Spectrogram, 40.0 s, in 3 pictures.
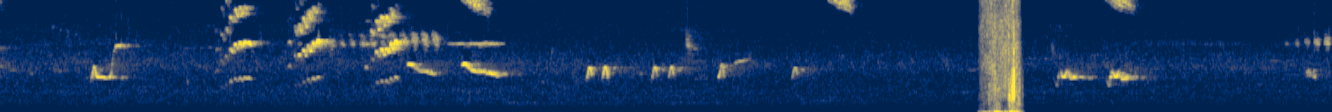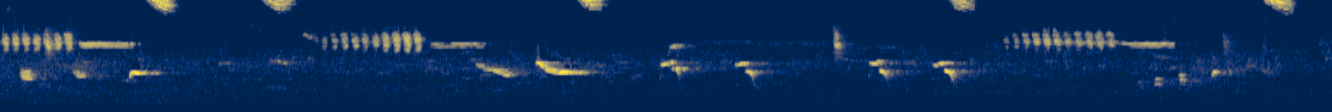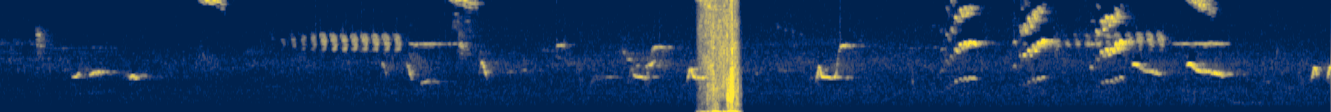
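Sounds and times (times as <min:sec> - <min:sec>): sharp click: 0:09.8 - 0:10.2, 0:33.6 - 0:34.1.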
